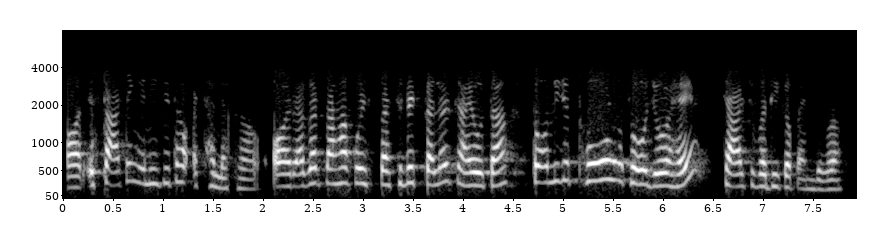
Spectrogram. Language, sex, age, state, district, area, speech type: Sindhi, female, 30-45, Uttar Pradesh, Lucknow, urban, conversation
